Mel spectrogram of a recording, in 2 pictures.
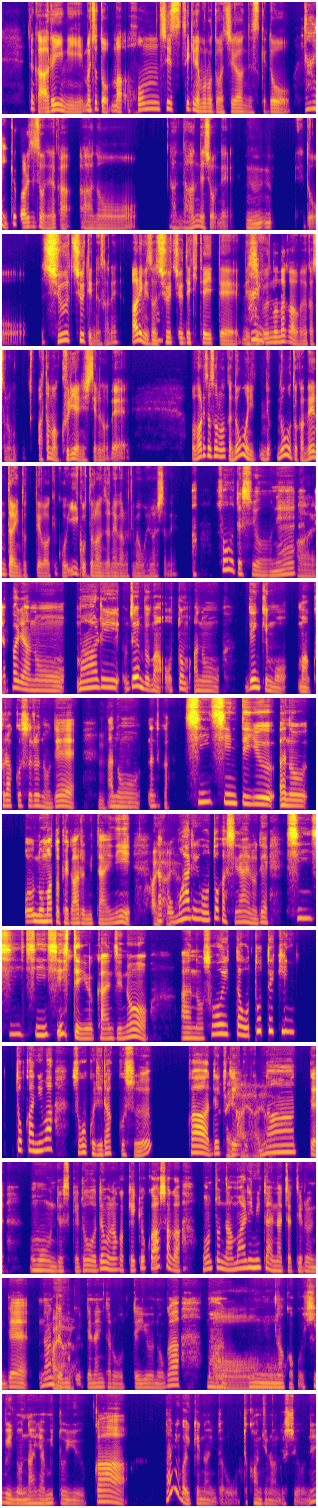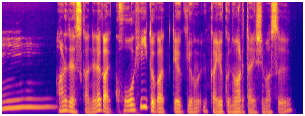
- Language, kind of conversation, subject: Japanese, advice, 睡眠の質を高めて朝にもっと元気に起きるには、どんな習慣を見直せばいいですか？
- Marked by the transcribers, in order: other noise; stressed: "シンシン"; laughing while speaking: "シンシン シンシンっていう 感じの"; other background noise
